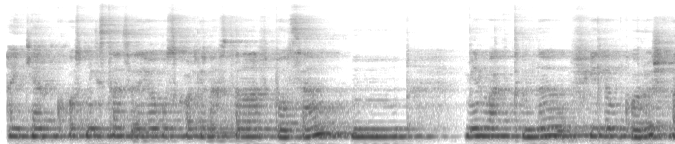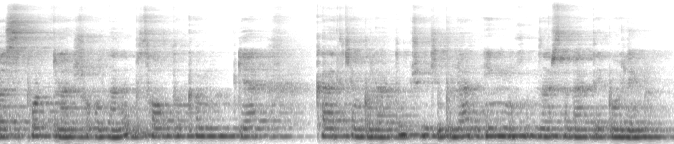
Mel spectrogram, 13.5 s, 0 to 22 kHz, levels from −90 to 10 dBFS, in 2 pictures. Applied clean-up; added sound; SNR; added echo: none; none; none; reverberation time 1.0 s.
